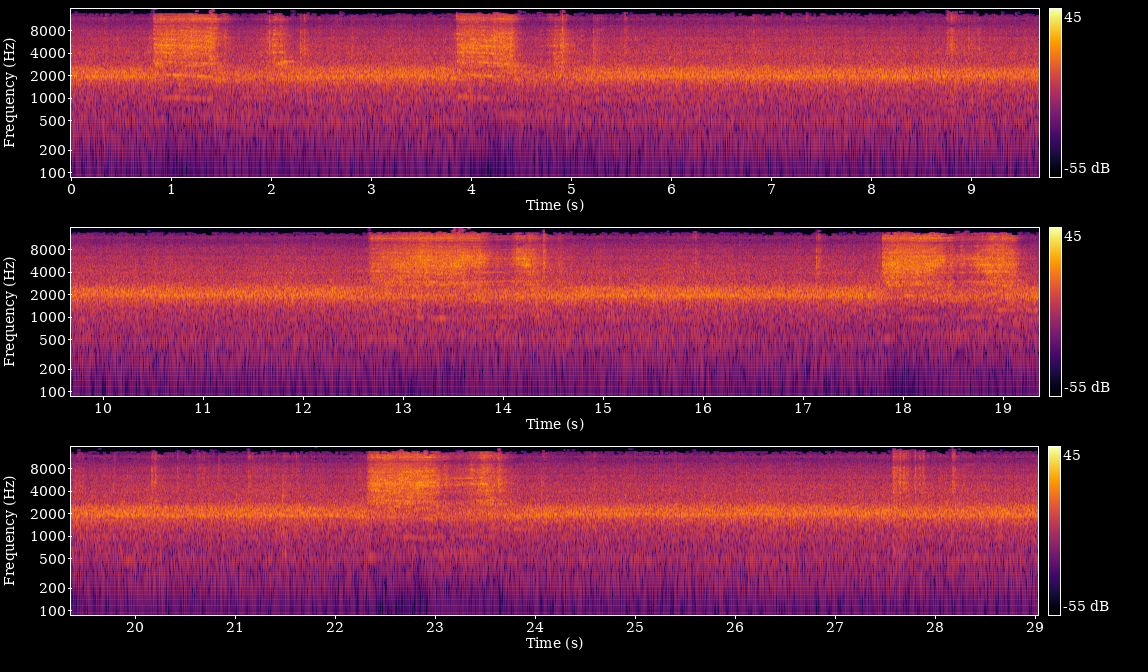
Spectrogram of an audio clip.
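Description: Tajfun Little Ripper docking saw running steadily with a constant high tone. Its blade cuts through wood about five times, each cut a brief hissing burst.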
